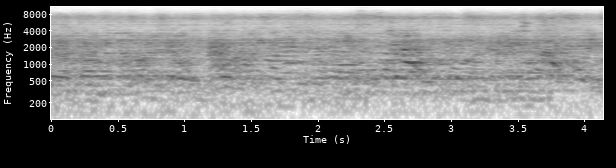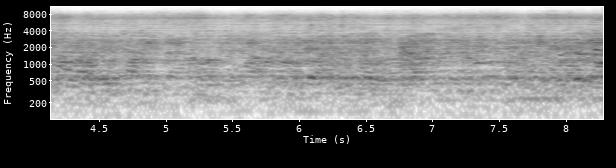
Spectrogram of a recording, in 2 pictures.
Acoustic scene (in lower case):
crowded indoor space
